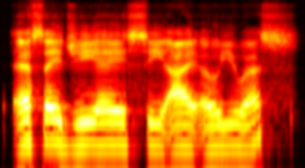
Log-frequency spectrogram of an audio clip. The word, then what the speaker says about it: sagacious: don't know this word segocious how do you spell it it's s-a-g s-a-g-a-c-i-o-u-s sagacious sagacious interesting have a sagacious space anointed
